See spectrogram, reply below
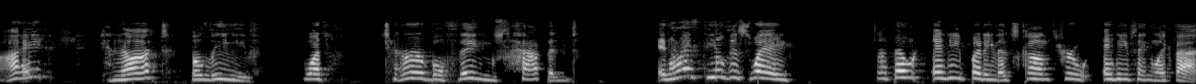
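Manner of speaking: choked-up voice on the edge of tears. Telling viewers about a horrifying documentary, tearing up. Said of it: "I'm tearing up right now".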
